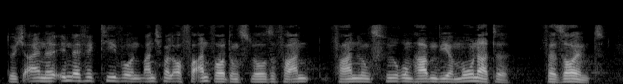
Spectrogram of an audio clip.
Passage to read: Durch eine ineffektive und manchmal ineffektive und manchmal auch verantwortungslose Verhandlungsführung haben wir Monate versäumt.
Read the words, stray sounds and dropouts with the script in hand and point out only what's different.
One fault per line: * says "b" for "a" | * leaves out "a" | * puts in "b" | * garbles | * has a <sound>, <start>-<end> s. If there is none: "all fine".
* leaves out "ineffektive und manchmal"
